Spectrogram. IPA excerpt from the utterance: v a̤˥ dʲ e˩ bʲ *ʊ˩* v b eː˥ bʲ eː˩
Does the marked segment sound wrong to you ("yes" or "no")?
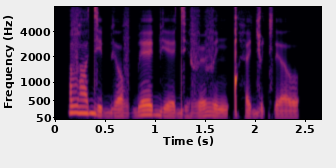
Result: yes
